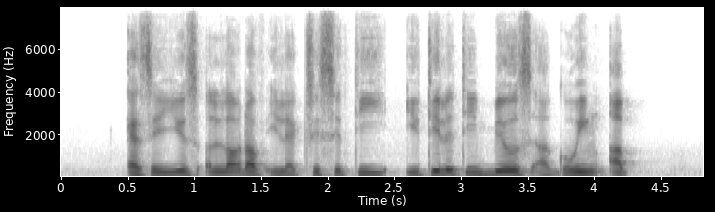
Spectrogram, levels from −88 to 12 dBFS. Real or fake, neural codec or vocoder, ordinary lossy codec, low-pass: fake; codec, 16 kHz, 0.9 kbps, LongCat-Audio-Codec; none; none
